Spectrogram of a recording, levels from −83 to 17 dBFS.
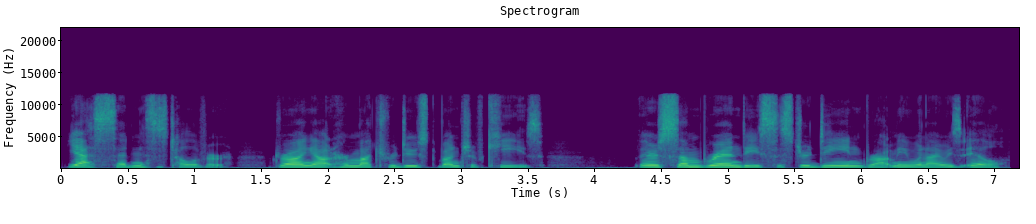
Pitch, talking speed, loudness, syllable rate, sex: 210 Hz, 190 wpm, -19 LUFS, 5.3 syllables/s, female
